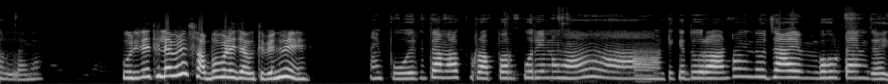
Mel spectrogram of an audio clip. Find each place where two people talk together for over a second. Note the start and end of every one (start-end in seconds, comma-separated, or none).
none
